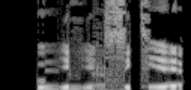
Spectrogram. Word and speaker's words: университет: Университет.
